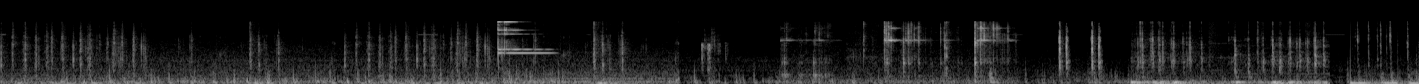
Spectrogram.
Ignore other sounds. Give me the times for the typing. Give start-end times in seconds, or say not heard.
0.0-7.3, 10.6-14.1.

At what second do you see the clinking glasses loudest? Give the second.
5 s.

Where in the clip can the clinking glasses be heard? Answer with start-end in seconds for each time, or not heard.
5.0-5.5, 7.8-10.2.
